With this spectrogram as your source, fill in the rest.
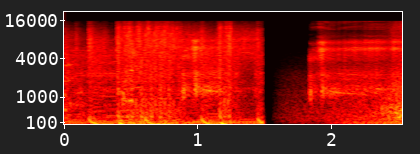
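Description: Pistols fire in quick bursts.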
